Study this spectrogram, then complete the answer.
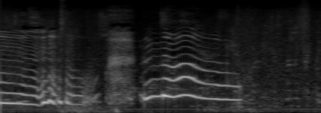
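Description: A baby cries loudly close by.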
